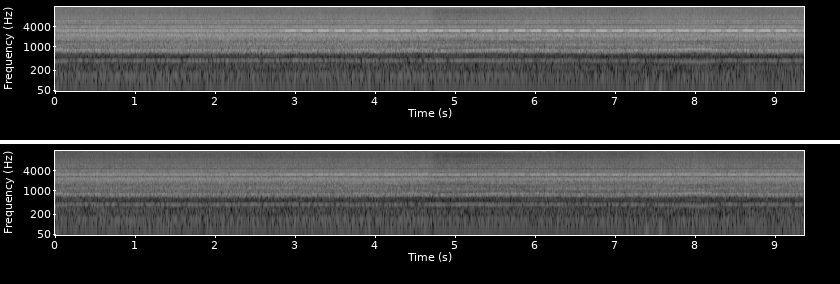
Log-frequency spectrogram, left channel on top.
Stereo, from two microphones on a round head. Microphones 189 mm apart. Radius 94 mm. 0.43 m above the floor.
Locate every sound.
0.0 s a drone: 25° left (ahead or behind)
2.8 s an alarm: 85° left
